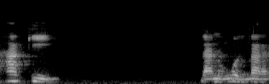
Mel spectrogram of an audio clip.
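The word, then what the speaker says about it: 破棄: Thì chữ phá này chắc chắn sẽ đọc là ha. Chúng ta sẽ loại trừ được ngay phương án số 2 là hai này, không phải này. 4 là hô cũng không phải. Đấy, vậy chỉ còn là một hay là ba thôi. Đằng sau là chữ khí sẽ đọc là ki đúng không? Như vậy sẽ là haki.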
